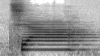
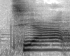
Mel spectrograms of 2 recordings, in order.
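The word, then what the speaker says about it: 家: And if you want to say jia, jia, which means home, you get J-I-A, but the I-A is the final. The ya sound is final, so you don't spell J-I-I-A, you spell J-I-A.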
